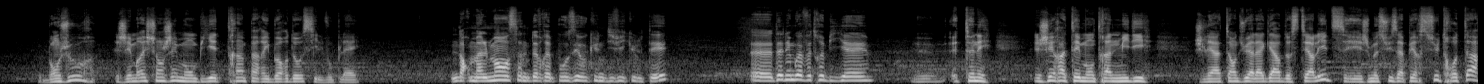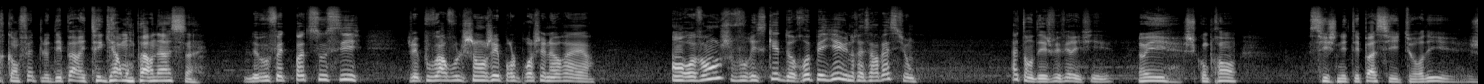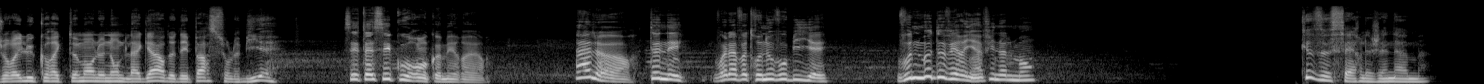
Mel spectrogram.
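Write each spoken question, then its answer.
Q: Que veut faire le jeune homme ?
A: Changer son billet de train Paris-Bordeaux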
